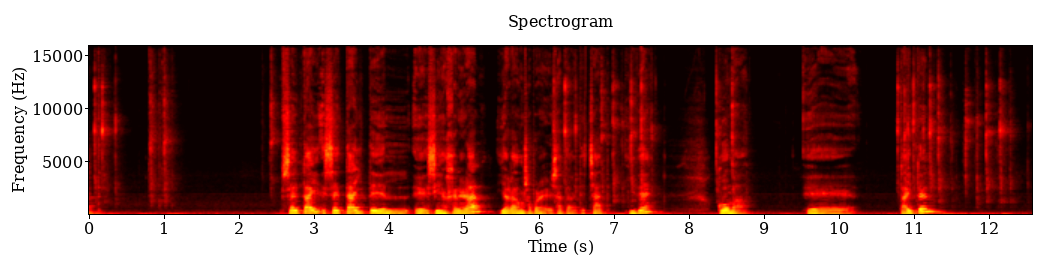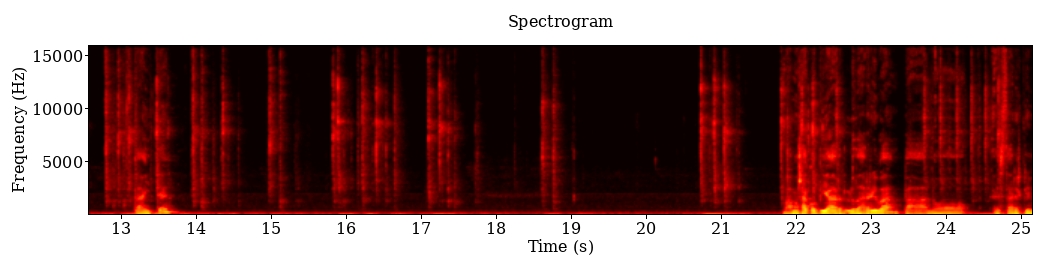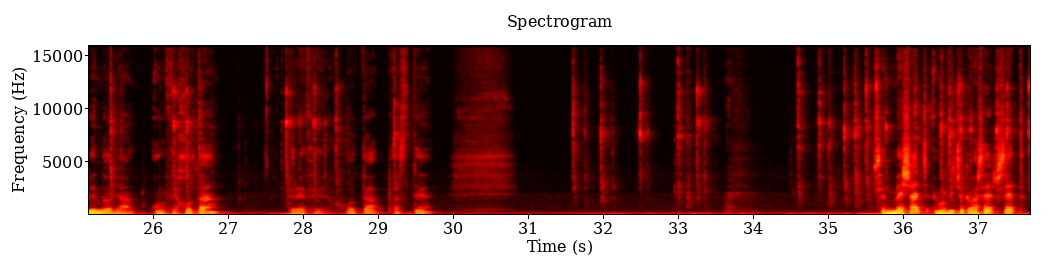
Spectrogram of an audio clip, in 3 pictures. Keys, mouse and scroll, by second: 0.0-1.0 typing, 2.4 typing, 6.1-8.6 typing, 10.5-17.2 typing, 18.6 Return, 20.7-23.9 typing, 21.7 Escape, 25.2-29.2 typing, 31.7-32.4 typing, 33.2 Escape, 34.9-37.7 typing.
